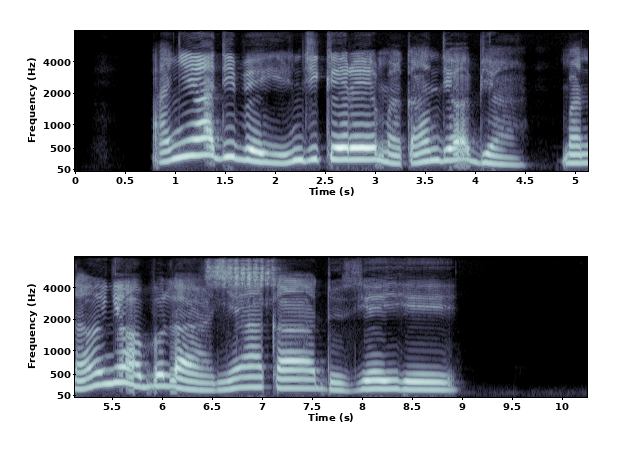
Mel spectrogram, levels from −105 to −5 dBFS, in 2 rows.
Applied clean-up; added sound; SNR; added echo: neural mask model DeepFilterNet 3.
